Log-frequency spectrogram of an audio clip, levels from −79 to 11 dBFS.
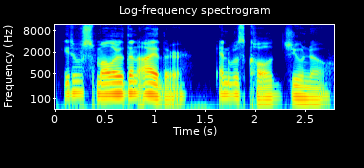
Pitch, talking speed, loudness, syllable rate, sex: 125 Hz, 195 wpm, -19 LUFS, 5.4 syllables/s, male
